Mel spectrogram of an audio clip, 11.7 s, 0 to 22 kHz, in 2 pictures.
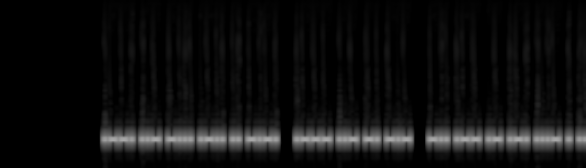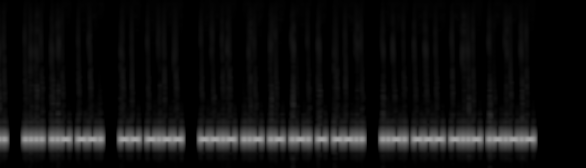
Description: Morse code, heard as a keyed tone, about 46 wpm, 700 Hz. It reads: PUBLIC JUNK DWARVES HUG MY QUARTZ FOX.
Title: Pangram Challenge v2 - 45wpm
